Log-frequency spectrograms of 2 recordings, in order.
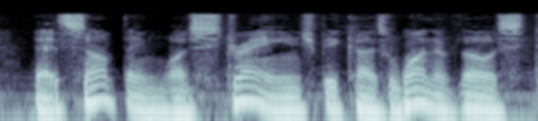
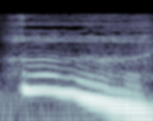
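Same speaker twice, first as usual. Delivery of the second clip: groggy waking yawn; yawning sigh; 8 semitones higher than usual. Acted. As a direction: stretch out a sleepy yawn-sigh.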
